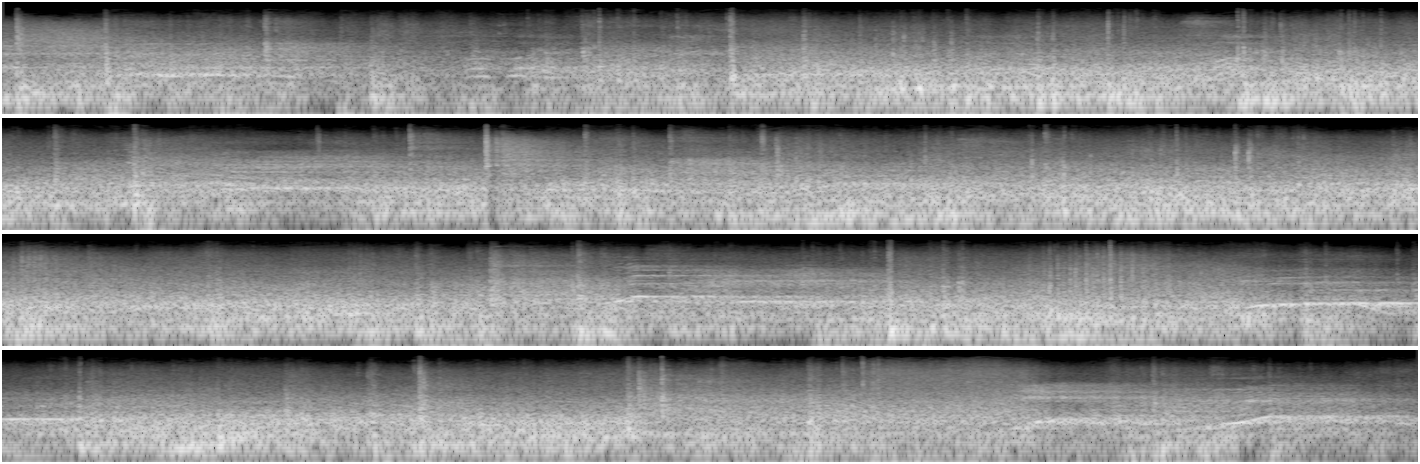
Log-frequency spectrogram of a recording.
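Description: Skateboards rolling and clattering in a skate bowl, with repeated sharp thuds of boards and landings, over a steady hubbub of voices.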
